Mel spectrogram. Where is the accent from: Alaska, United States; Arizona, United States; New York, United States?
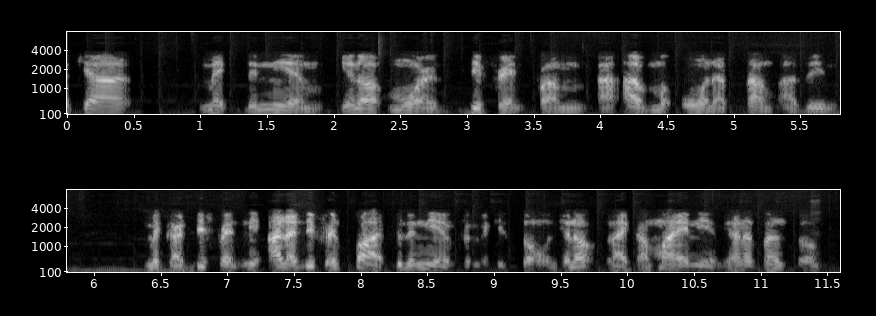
New York, United States; New York City; also born or lived in Saint Ann, Jamaica; born in Jamaica, but I grew up in Brooklyn, New York City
